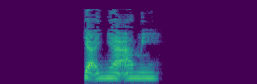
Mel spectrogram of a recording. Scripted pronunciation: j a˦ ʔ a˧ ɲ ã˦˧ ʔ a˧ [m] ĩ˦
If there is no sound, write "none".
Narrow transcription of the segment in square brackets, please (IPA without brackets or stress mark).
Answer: m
